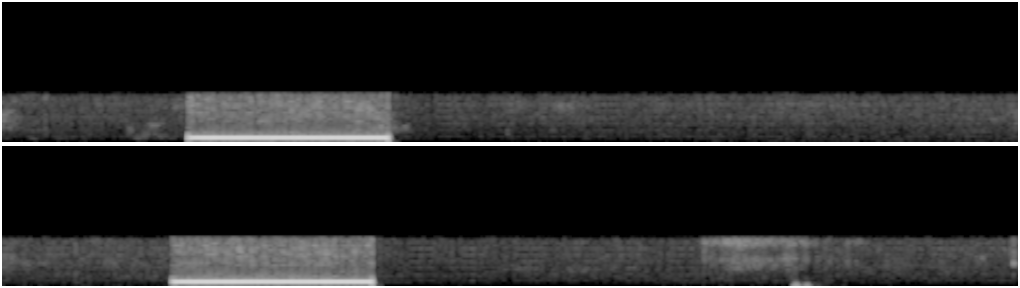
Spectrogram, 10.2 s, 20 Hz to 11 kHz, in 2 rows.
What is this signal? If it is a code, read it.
Ringback tone (Europe, 425 Hz).
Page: Campo Limpo - SP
